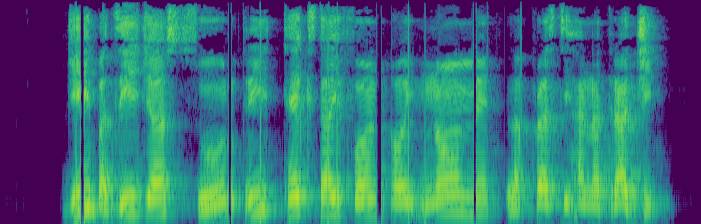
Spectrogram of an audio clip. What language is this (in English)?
Esperanto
